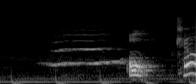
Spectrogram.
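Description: A pet cat named Calvin gives a drawn-out meow in a kitchen where banana bread is being cut, then adds short chirps, with a faint rhythmic tapping underneath.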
